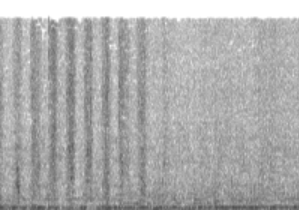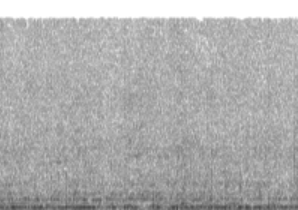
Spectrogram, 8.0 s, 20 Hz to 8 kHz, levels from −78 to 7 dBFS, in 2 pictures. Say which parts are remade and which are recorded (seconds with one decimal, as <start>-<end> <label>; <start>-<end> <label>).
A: 0.0-8.0 remade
